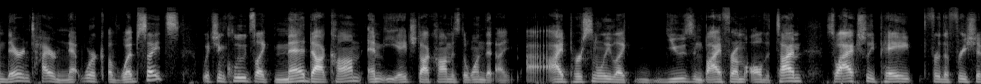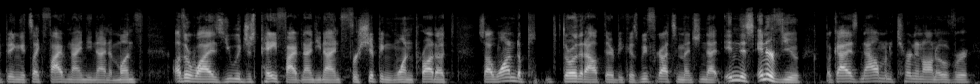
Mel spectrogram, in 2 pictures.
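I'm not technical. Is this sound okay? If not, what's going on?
No, there are two problems. From 7.47 to 9.21 s, after "use and buy from" and before "for the free", there are repeated stalls (stutter). The audio arrived over the network late and unevenly, and the player ran out of sound to play 13 times. Each time it stretched the last bit of sound to cover the wait, adding about 217 ms in total, with the longest pause 75 ms. Nothing is lost, but that stretch drags and stutters.

From 12.83 to 13.89 s, just after "you would just pay", there is a jitter buffer speed-up. The player had built up more waiting audio than it wanted, so it trimmed out many tiny slices, roughly 70 ms altogether. The pitch stays the same, but the speech runs about 7% faster and sounds hurried for that second.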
